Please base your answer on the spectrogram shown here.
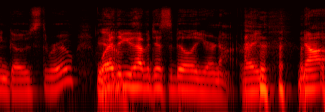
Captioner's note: laughs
